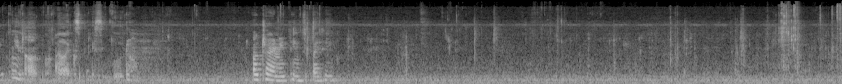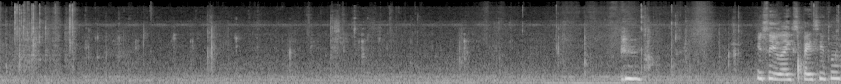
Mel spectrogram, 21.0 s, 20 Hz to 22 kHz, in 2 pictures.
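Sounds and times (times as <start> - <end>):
person chewing crunchy food: 3.9 - 20.0.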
